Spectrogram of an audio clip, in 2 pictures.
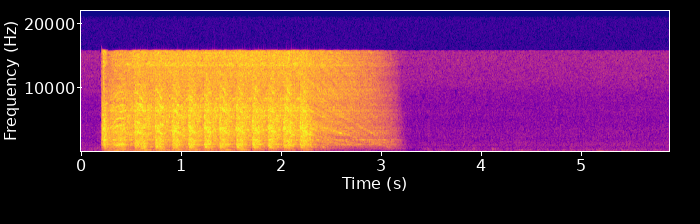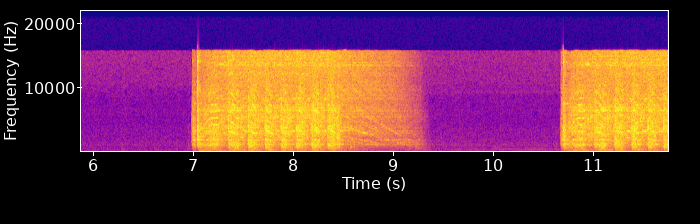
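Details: Turbo Eclipse GST, first start attempt after about 9 years off, battery charged, fresh fuel: two long cranking bursts, an even starter chug around three per second, never catching. No fuel pump prime heard; scan points to the fuel pump, bad or faulty wiring. Cranks, won't start.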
